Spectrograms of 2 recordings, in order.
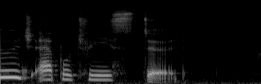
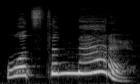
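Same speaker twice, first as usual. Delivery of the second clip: put-on much higher, louder boyish voice asking; worried boy; 9 dB louder than usual. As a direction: ask in a high, concerned child voice. Albie worried for Mrs Johnson.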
